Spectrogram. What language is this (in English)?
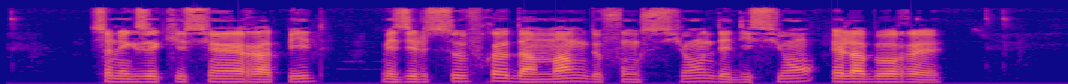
French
